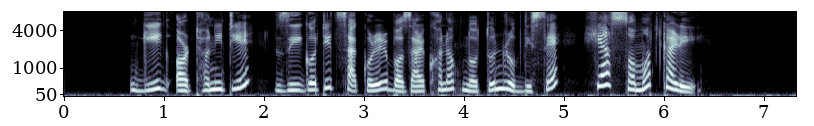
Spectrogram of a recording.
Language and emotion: Assamese, surprised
